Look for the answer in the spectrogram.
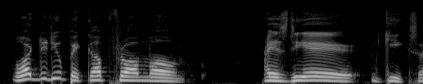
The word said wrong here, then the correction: SDN Geeks: I hope I said the name right. – SDN Geeks. – SDN Geeks.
